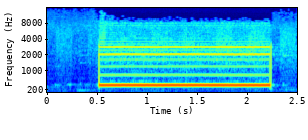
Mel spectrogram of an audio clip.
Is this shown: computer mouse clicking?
no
